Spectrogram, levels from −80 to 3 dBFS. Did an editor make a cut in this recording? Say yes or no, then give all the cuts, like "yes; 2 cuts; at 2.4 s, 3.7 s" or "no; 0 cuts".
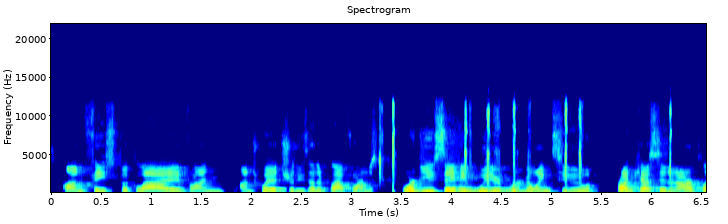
no; 0 cuts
